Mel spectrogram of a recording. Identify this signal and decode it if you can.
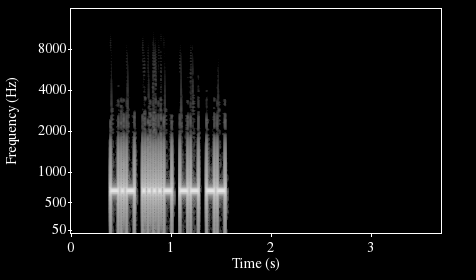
Morse code, heard as a keyed tone, about 44 wpm, 700 Hz. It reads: K4MM
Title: Call Signs - 45wpm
